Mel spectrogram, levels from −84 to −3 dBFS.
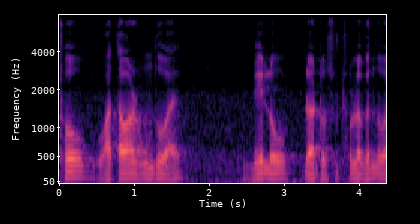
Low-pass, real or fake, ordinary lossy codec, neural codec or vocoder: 7.2 kHz; real; none; none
